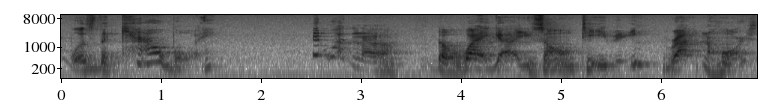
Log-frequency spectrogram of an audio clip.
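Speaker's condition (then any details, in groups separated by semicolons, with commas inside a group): Vocal dysphonia; vocal dysphonia in adulthood, voice loss began two weeks before demo recording, past speech therapy; speech impediment, quiet voice, some words hard like mailman, substitutes easier words like postman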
